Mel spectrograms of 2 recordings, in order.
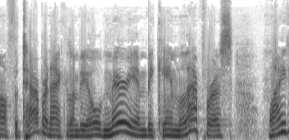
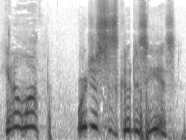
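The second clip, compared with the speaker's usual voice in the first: indignant rivals; 8 semitones higher than usual. Retold or imitated. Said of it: "they're beginning to feel".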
